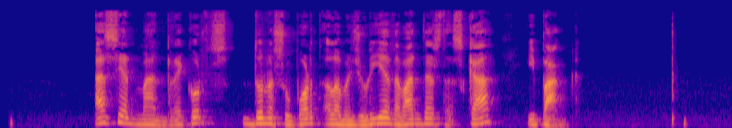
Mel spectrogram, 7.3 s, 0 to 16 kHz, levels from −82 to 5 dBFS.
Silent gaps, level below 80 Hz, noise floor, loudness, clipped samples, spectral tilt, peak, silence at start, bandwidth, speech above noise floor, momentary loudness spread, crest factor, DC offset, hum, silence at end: none; -60 dBFS; -68 dBFS; -24 LUFS; under 0.1%; -4.5 dB/octave; -4 dBFS; 0.95 s; 11.5 kHz; 44 dB; 11 LU; 22 dB; under 0.1%; none; 0.45 s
